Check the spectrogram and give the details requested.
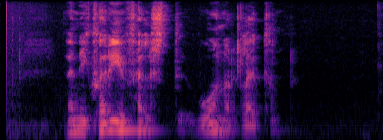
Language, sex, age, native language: Icelandic, male, 60-69, Icelandic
